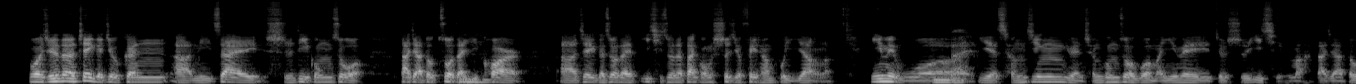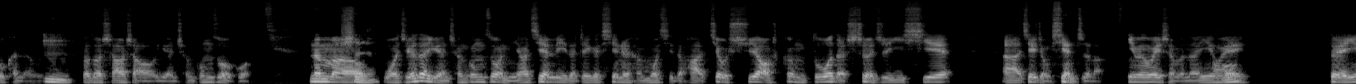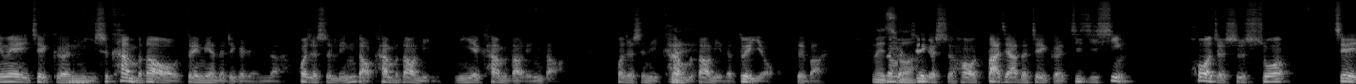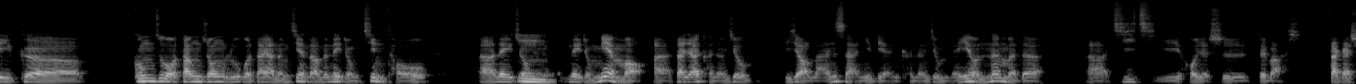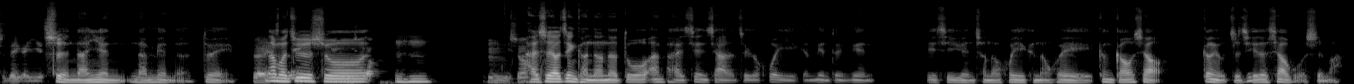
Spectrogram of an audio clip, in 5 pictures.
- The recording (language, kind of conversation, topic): Chinese, podcast, 在团队里如何建立信任和默契？
- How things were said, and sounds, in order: none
